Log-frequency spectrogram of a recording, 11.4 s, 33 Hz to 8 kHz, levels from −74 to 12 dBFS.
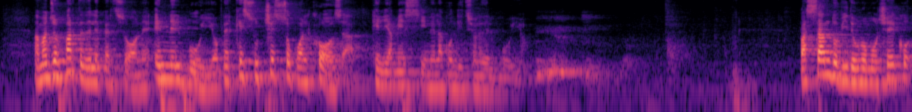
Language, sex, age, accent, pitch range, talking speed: Italian, male, 40-59, native, 115-170 Hz, 130 wpm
